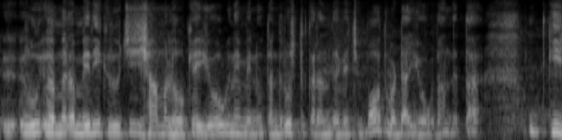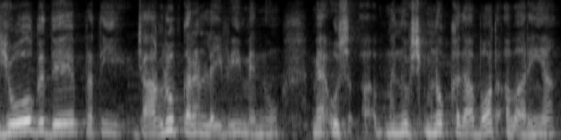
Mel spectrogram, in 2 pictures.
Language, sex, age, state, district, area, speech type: Punjabi, male, 30-45, Punjab, Jalandhar, urban, spontaneous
